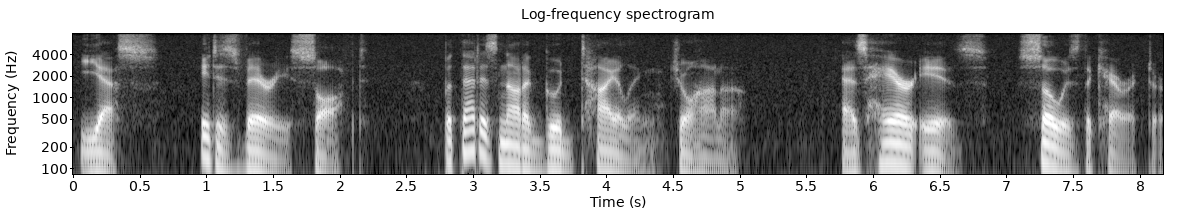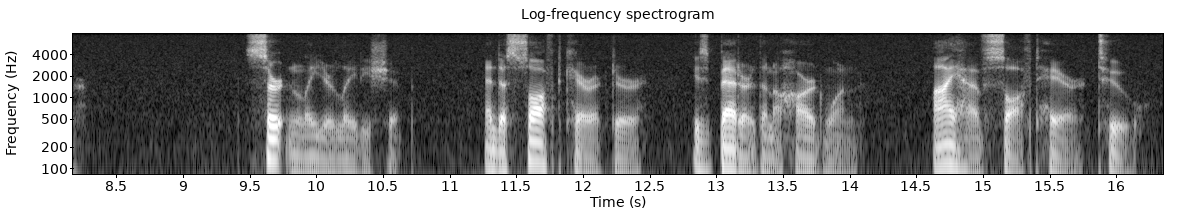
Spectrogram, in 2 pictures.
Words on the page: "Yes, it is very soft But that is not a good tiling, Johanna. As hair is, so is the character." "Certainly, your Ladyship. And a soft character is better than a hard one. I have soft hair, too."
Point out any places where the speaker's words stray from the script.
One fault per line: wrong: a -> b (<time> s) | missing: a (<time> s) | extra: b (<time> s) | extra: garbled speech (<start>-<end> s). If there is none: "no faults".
no faults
